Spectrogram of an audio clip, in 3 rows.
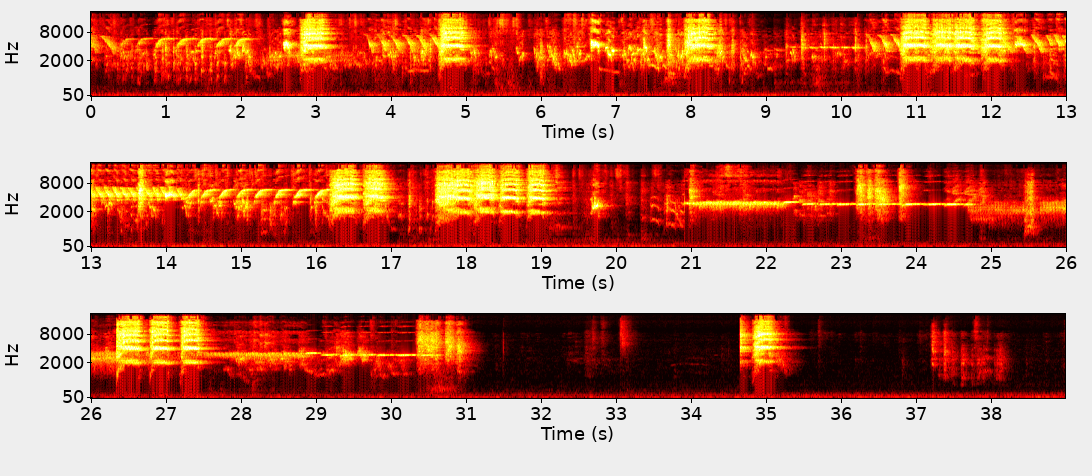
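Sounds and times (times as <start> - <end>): whistled bird notes: 0.0 - 19.9, 20.7 - 31.1
birds squawking: 0.0 - 31.2
birds chirping and trilling: 0.0 - 31.4, 33.7 - 35.6, 37.0 - 38.7.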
